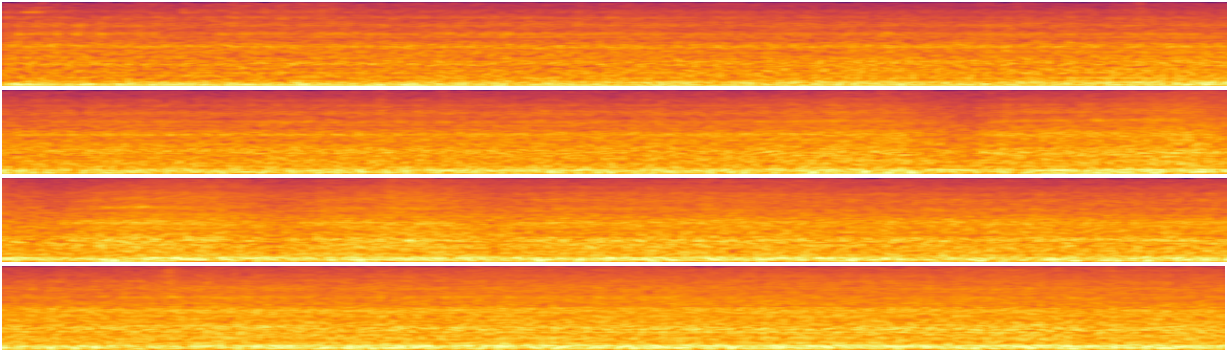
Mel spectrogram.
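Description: A bus engine idles with a steady low rumble close by.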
